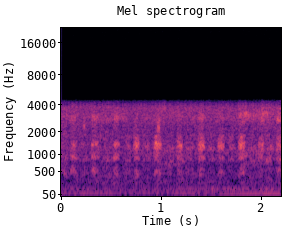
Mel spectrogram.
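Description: A dog pants in quick, steady, soft breaths, close by and faint, continuing evenly without a break.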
